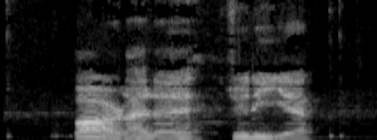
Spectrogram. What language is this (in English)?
Chinese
